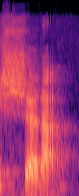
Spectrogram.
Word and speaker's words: should have: talk about the pronunciation notice I said we should have we should have had should have native speakers we combine this to sound like notice that L is silent we Shoulda we should have had should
